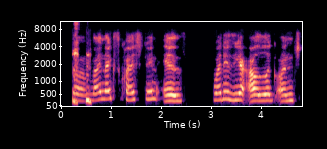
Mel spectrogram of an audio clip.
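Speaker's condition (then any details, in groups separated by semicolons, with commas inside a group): Cerebral palsy; wheelchair user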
